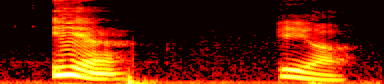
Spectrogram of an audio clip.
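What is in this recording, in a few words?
"ear", British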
